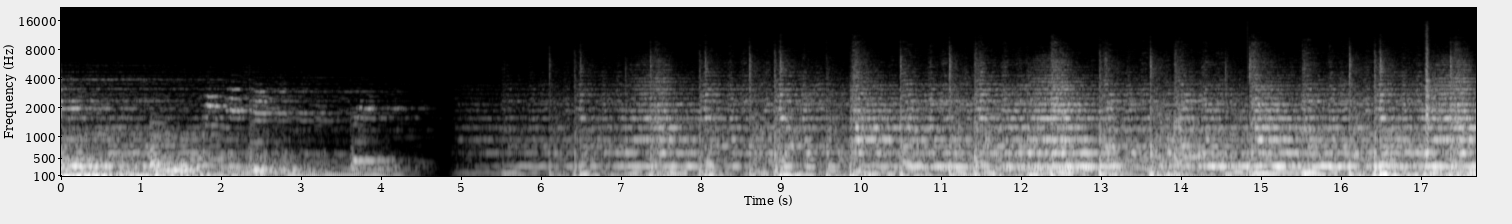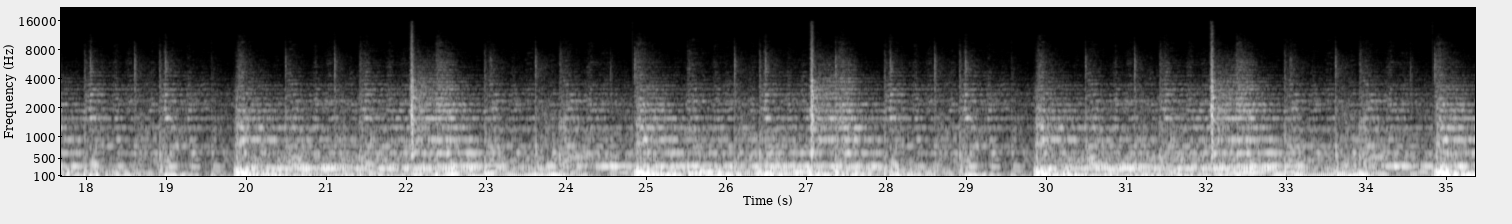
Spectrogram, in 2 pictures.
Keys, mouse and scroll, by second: 4.3 alt+scroll up 1, 4.6 space, 4.7-5.3 click, 5.1 space, 6.1 click, 8.9 b, 9.6 right click, 11.1 click, 12.1 Return, 13.1 click, 14.7-15.1 alt+scroll down 1, 16.1-17.7 shift+drag, 20.4-21.3 shift+click, 21.6 Return, 22.4-22.9 alt+scroll up 1, 23.0 space, 23.2 click, 23.5-24.1 space, 24.5 click, 24.8 alt+scroll down 1, 25.3 alt+scroll up 1, 25.3 space, 25.4 click, 26.1 right click, 27.3 click, 28.0-28.6 alt+scroll up 1, 28.9 space, 29.1 click, 29.4-29.7 space, 30.1 click, 34.4 t, 35.1 click.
